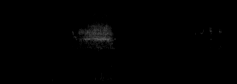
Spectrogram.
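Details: Largest Barn Owl owlet eating, recorded 14 September 2015 on a nest camera: one harsh, breathy hiss lasting about half a second, then faint ticking and rustling sounds.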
